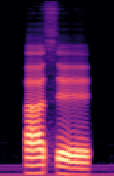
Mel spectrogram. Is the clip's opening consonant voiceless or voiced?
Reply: voiceless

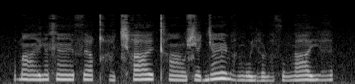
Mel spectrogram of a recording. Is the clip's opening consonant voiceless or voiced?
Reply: voiced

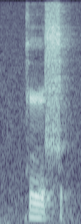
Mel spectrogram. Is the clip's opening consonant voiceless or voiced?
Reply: voiceless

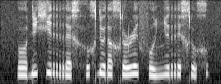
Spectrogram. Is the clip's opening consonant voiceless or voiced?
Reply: voiced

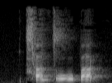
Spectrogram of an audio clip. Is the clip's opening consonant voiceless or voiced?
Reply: voiceless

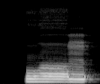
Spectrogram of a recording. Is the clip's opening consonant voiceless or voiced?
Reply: voiced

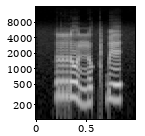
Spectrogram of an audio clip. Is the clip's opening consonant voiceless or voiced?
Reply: voiced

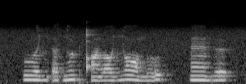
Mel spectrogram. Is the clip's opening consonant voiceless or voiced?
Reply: voiced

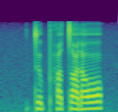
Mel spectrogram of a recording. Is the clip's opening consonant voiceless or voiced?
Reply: voiceless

